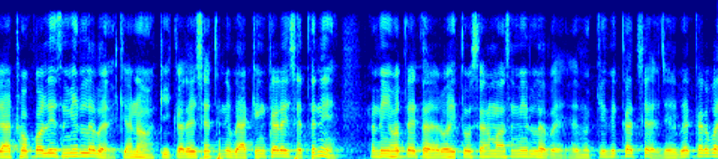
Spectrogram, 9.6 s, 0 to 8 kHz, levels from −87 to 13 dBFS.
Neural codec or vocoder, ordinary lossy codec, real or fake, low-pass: codec, 44.1 kHz, 7.8 kbps, Pupu-Codec; none; fake; 7.2 kHz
